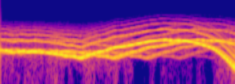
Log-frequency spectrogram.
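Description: Theremin-style science-fiction music: wavering, wobbling tones that sag in pitch and then glide upward near the end.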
